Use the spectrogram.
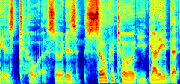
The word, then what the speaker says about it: SOHCAHTOA: SOHCAHTOA is how I pronounce this, and you need to pronounce it the same way as me, because you'll see very quickly here, S stands for sine, and it is opposite divided by hypotenuse. You don't pronounce this thing SOA, right? That would be OA, and that would be incorrect. It's so.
